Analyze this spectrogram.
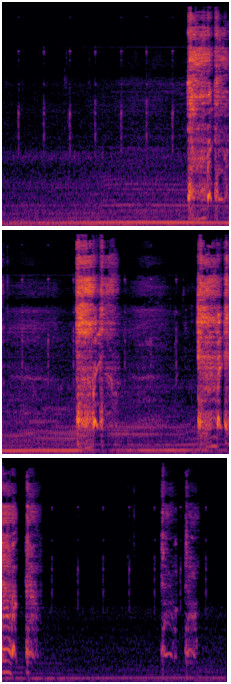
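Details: About ten coughs in four short bouts of two to four coughs each, over a low engine-like hum, from someone who cannot shake a persistent cough; a repeated adult cough.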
